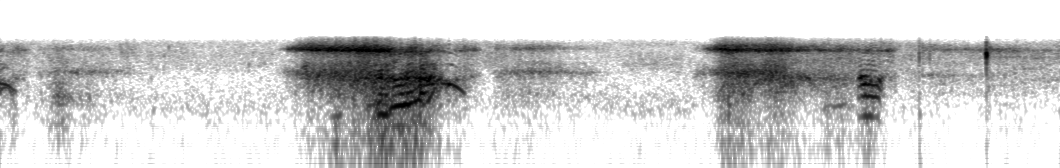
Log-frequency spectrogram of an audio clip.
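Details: Two long, harsh, whistling inspiratory snores from a sleeping man, a few seconds apart, quieter breaths between; snoring.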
